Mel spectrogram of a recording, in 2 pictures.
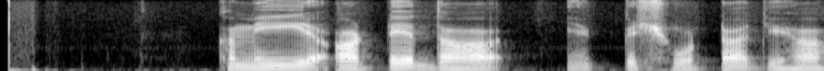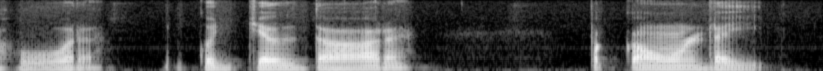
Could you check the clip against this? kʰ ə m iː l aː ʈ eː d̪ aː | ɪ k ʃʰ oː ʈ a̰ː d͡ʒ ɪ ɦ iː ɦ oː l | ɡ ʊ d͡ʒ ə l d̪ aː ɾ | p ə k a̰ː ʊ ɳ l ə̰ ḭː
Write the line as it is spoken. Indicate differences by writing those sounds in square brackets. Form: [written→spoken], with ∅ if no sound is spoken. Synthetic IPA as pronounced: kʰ ə m iː [l→ɾ] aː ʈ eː d̪ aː | ɪ k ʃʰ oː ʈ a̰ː d͡ʒ ɪ ɦ [iː→aː] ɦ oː [l→ɾ] | ɡ ʊ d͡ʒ ə l d̪ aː ɾ | p ə k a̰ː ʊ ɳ l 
